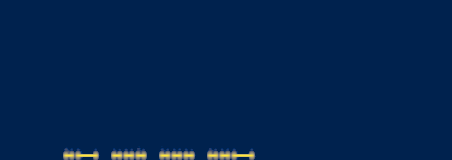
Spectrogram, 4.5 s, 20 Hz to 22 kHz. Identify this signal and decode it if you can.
Morse code, heard as a keyed tone, about 20 wpm, 700 Hz. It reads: ASSU
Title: Build A Word - 4 Letters At A Time - 10-Letter Words - 20wpm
